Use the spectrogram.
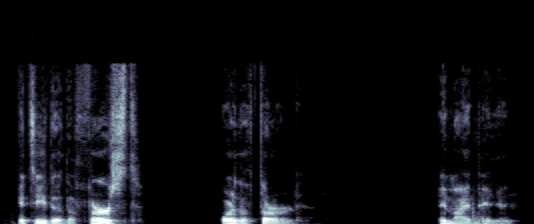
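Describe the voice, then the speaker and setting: A man's medium-pitched, somewhat breathy voice with a Detroit accent, lively intonation and big swings in loudness. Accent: Midwestern US (Detroit). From Detroit, Michigan. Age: 50s. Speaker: sports betting host. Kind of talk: live stream sports betting talk. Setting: live stream. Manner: casual, rambling with false starts.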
